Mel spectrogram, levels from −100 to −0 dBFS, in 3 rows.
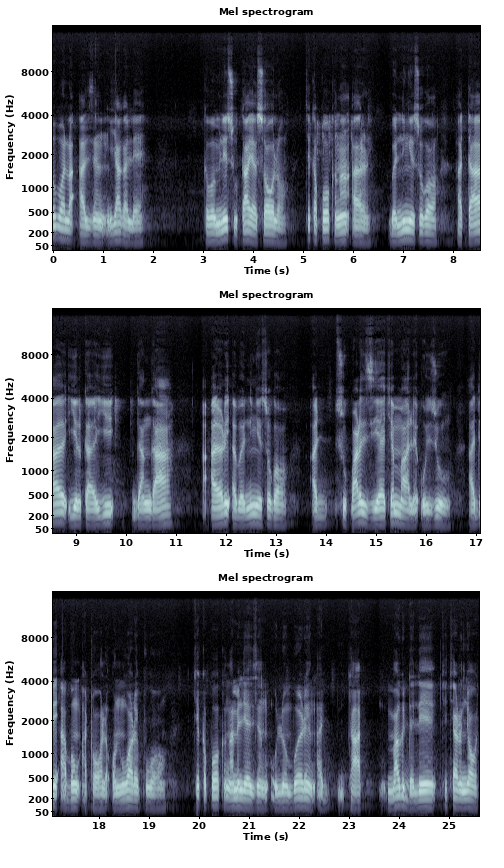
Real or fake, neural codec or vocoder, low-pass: real; none; 14.4 kHz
